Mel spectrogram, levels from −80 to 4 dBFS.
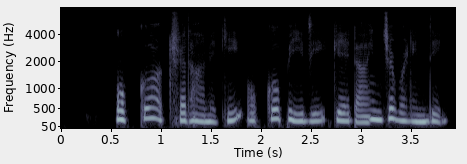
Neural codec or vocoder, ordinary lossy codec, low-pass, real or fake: codec, 24 kHz, 0.9 kbps, WavTokenizer, small release; none; 7.2 kHz; fake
